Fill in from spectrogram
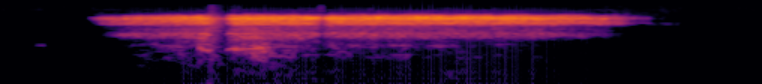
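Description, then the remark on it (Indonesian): A single forceful inhale through the left nostril during a breathing exercise, the right nostril pressed closed with the thumb; a hissing rush of air lasting nearly two seconds before it cuts off, with no talking. “Inhale kiri.”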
